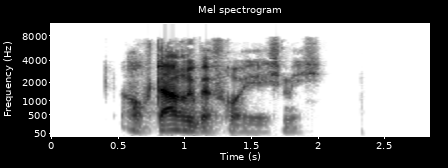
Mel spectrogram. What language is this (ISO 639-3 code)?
deu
